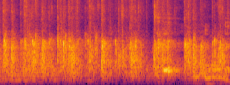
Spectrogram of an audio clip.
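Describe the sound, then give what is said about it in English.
Applause from a church audience for the choir during a worship service, a dense, continuous clapping that stays steady throughout. “Please give a round of applause to these folks.”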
